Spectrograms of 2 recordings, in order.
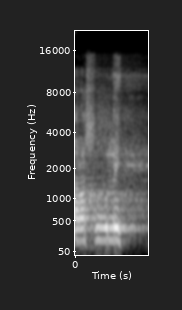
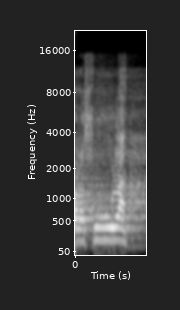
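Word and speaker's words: وَرَسُولُهُ: Wa annallaha bari'um minal musyrikin wa rasulih. Allah tidak melindungi orang musyrik dan tidak melindungi Rasulullah. Salah. Karena baca wa rasulih. Yang benar bacanya wa annallaha bari'um minal musyrikin wa rasulah.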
